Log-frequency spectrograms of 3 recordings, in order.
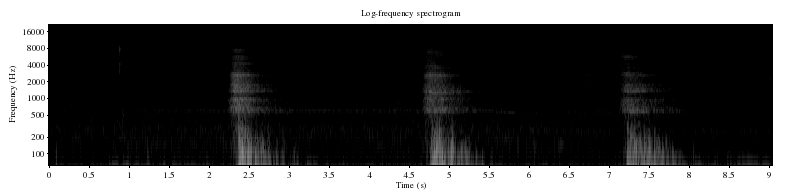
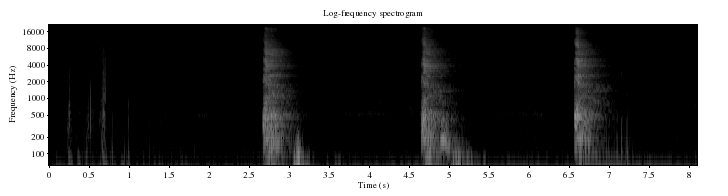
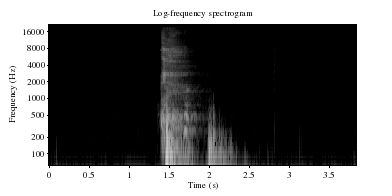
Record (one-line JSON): {"exhalation_length": "9.0 s", "exhalation_amplitude": 1993, "exhalation_signal_mean_std_ratio": 0.37, "three_cough_length": "8.1 s", "three_cough_amplitude": 5450, "three_cough_signal_mean_std_ratio": 0.32, "cough_length": "3.8 s", "cough_amplitude": 32768, "cough_signal_mean_std_ratio": 0.22, "survey_phase": "beta (2021-08-13 to 2022-03-07)", "age": "18-44", "gender": "Female", "wearing_mask": "No", "symptom_cough_any": true, "symptom_new_continuous_cough": true, "symptom_runny_or_blocked_nose": true, "symptom_fatigue": true, "symptom_other": true, "symptom_onset": "4 days", "smoker_status": "Never smoked", "respiratory_condition_asthma": false, "respiratory_condition_other": false, "recruitment_source": "Test and Trace", "submission_delay": "2 days", "covid_test_result": "Positive", "covid_test_method": "RT-qPCR", "covid_ct_value": 19.1, "covid_ct_gene": "ORF1ab gene", "covid_ct_mean": 19.6, "covid_viral_load": "360000 copies/ml", "covid_viral_load_category": "Low viral load (10K-1M copies/ml)"}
